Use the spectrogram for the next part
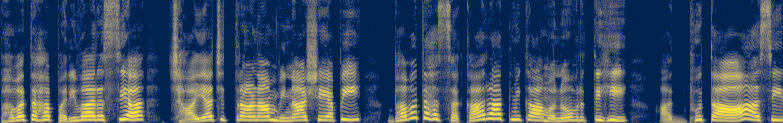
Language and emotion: Sanskrit, happy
